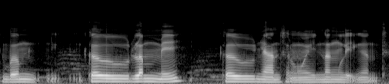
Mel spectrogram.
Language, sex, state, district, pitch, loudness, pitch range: Wancho, male, Arunachal Pradesh, Longding, 125 Hz, -16 LUFS, 110-135 Hz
